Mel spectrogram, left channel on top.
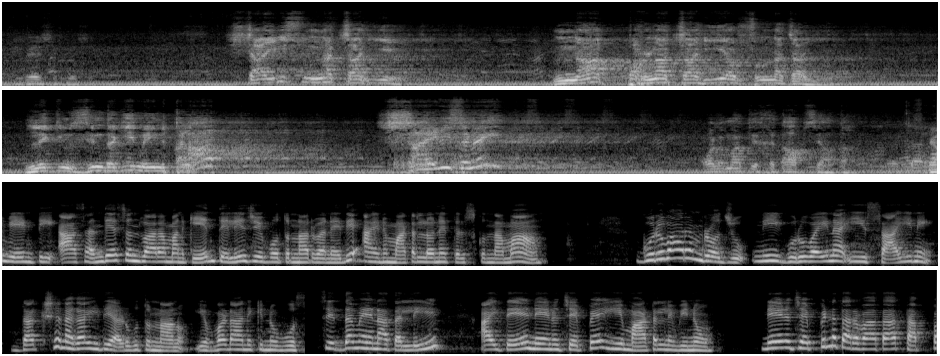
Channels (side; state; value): both; different; correlation 0.00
